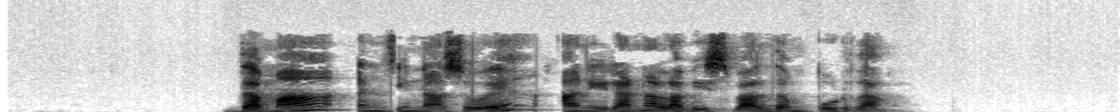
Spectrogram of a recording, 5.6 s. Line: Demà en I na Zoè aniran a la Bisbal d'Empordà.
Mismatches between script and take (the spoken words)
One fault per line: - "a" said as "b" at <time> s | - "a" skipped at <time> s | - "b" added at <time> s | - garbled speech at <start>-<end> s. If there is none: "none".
none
